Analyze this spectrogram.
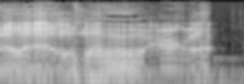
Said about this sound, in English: That's what happens when you drink beer. You cough when you smoke. I burp when I drink. Cause and effect.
